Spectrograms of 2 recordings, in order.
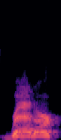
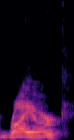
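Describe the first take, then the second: First: The word has a 'd' sound in the middle. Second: The word has no 'd' sound in the middle. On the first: This is how the spelling seems to read. The speaker calls it wrong. "It looks like it's Radark" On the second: This is how the name is actually said. The speaker calls it right. "you pronounce it Ryark"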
